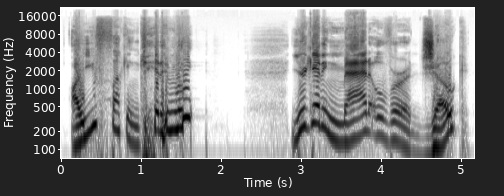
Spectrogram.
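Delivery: high, loud incredulous shout, laughing; incredulous retort. Retold or imitated. Retried comeback to the storming Marine, high incredulous shout. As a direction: yell it back in disbelief. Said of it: "So then I went".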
